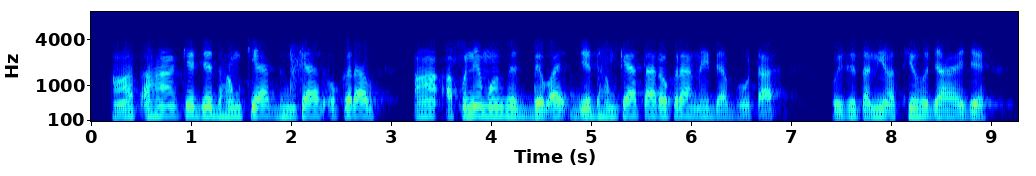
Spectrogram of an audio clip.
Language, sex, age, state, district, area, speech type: Maithili, male, 18-30, Bihar, Samastipur, rural, conversation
